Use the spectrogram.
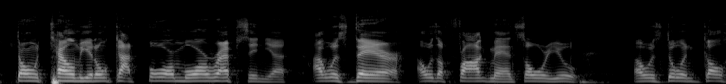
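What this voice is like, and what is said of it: Jesse Ventura impression. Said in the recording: “It's like Karrion Kross did with Jesse the Body Ventura. ... good impression.”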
